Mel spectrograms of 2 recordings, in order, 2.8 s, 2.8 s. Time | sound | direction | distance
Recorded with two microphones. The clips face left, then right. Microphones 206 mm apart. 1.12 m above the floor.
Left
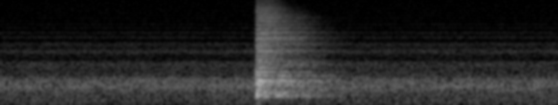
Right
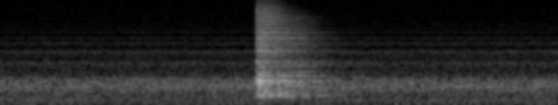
1.3 | a snare drum | 70° left (ahead or behind) | 4 m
